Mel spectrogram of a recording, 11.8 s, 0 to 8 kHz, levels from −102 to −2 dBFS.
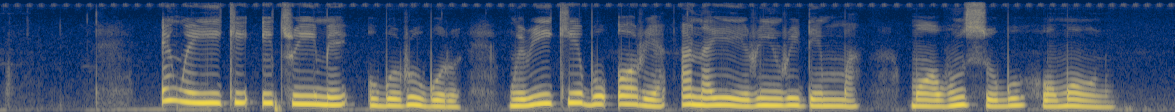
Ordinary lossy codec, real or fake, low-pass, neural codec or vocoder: none; real; 7.2 kHz; none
